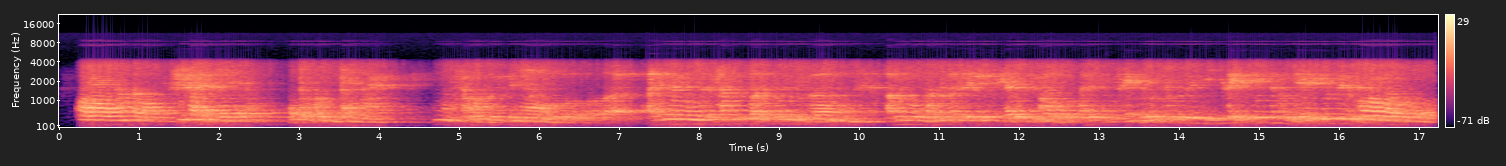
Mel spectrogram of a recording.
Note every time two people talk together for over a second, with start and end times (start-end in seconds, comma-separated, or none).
4.9-6.3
